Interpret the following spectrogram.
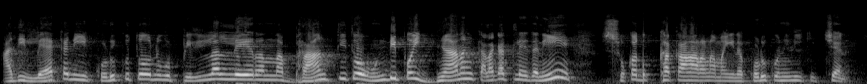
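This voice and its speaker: Animated devotional storyteller. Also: medium pitch. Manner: animated, swings between loud emphasis and hushed asides; chants verse in a slow, raised tone. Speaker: religious storyteller.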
